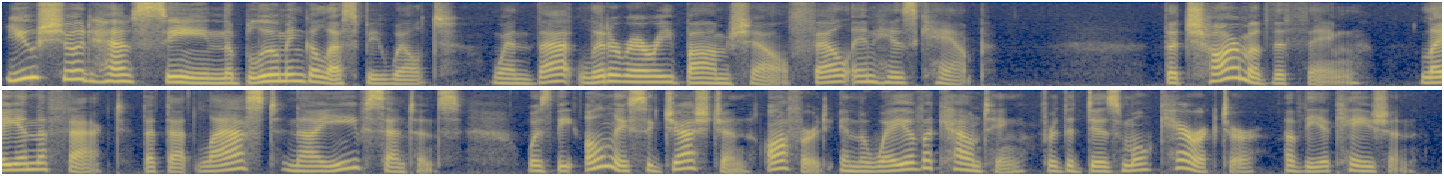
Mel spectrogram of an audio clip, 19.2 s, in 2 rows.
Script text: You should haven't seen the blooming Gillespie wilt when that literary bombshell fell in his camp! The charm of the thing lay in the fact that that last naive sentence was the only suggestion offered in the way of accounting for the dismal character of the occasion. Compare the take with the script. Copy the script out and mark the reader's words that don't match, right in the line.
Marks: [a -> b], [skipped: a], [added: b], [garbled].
You should [haven't -> have] seen the blooming Gillespie wilt when that literary bombshell fell in his camp! The charm of the thing lay in the fact that that last naive sentence was the only suggestion offered in the way of accounting for the dismal character of the occasion.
